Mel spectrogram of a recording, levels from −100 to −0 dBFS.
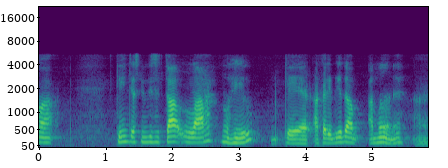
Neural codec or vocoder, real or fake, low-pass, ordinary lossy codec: codec, 32 kHz, 1.9 kbps, SNAC; fake; 5.4 kHz; Opus, 64 kbps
